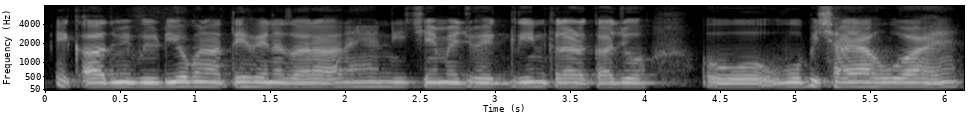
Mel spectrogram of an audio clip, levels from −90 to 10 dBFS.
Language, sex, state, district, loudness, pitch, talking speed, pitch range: Hindi, male, Bihar, Kishanganj, -26 LUFS, 145 Hz, 215 wpm, 140-150 Hz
